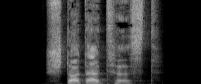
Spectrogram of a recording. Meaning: inflection of stottern: 1. second-person singular preterite 2. second-person singular subjunctive II
- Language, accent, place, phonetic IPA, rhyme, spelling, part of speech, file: German, Germany, Berlin, [ˈʃtɔtɐtəst], -ɔtɐtəst, stottertest, verb, De-stottertest.ogg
